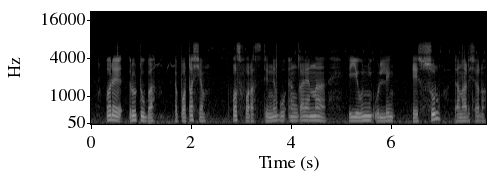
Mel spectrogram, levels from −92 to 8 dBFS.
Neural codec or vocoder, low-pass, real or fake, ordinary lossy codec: none; 7.2 kHz; real; none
